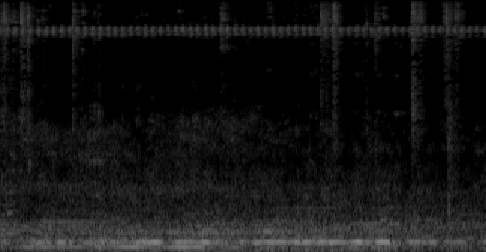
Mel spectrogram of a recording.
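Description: A steady low motor hum, like an engine running nearby, swelling through the middle and easing off near the end, with a thin high-pitched tone running underneath.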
